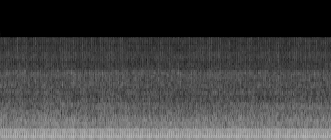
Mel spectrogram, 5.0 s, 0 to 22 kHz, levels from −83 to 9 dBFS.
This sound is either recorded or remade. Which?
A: remade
